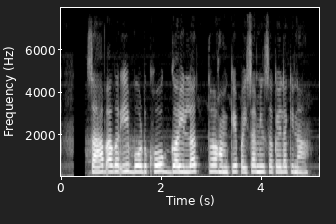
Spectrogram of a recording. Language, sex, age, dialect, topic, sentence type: Bhojpuri, female, 18-24, Western, banking, question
